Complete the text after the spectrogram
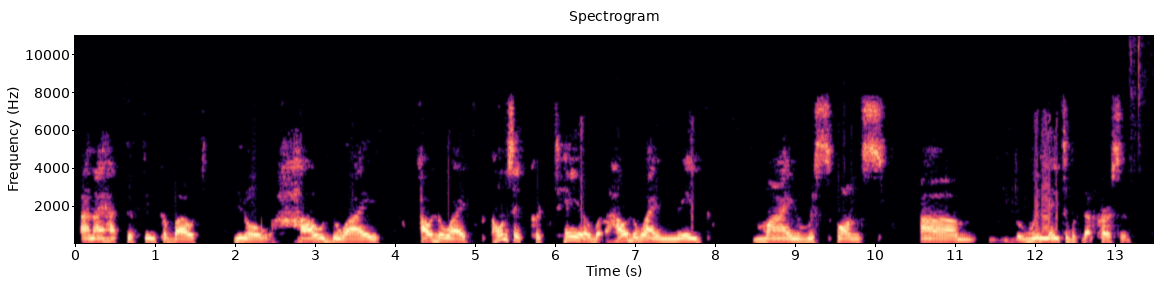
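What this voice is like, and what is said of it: Jamaican accent. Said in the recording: “being that I was born in another country, my accent is still there. ... other Jamaicans”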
